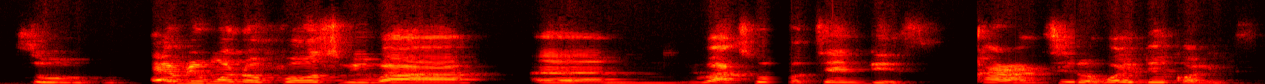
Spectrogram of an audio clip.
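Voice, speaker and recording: With music in the background, a woman speaks at a moderate pace in a fairly low pitch with ordinary pitch variation. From Nigeria. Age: 60s. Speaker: church member, deacon nominee. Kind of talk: testimony.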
